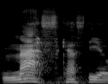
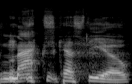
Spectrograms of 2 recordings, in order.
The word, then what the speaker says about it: Max Castillo: I think last week I called him like Mass Castillo or something like that. It is Max Castillo.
